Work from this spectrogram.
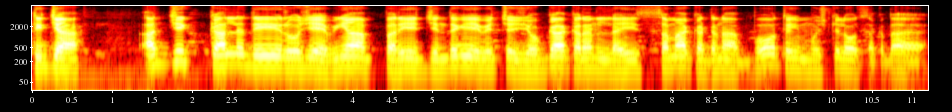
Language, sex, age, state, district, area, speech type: Punjabi, male, 30-45, Punjab, Hoshiarpur, urban, spontaneous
